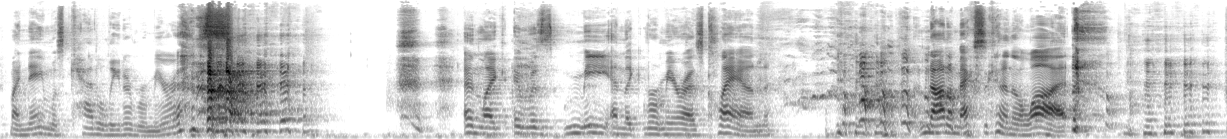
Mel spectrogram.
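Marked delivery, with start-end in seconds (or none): 1.9-4.6 real laughing fit; loud high laugh. Real, not acted. Guest laughing at her fake name, loud and high. 7.8-9.1 high unvoiced laughter; wheezing real laugh; breathless laugh. Real, not acted. Guest laughing at the Ramirez clan, breathless. 9.2-12.3 louder, laughing through the words. Real, not acted. Guest laughing about the fake family, louder. Laughing while telling the story.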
